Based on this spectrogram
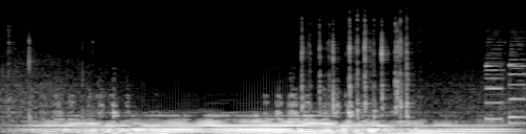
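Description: Typing on a house computer keyboard comes through as quick bursts of clicking keys over a steady low electronic hum, ending with a short run of bright electronic tones.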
